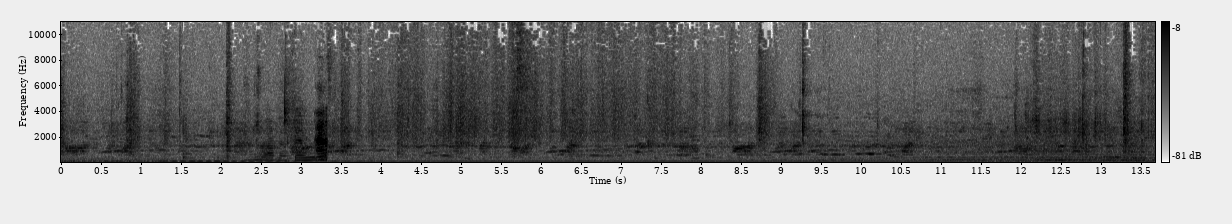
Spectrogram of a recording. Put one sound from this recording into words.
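Plastic food containers rustle and creak.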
